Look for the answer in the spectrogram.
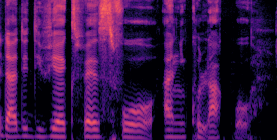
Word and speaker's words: Anikulapo: Abi, did I pronounce it well? Sorry to every Yoruba person. I'm not Yoruba. No, it's correct. It's... Yeah, no, the pronunciations are as simple as that. Anikulapo, just tiny. Those are just little, but it's correct.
